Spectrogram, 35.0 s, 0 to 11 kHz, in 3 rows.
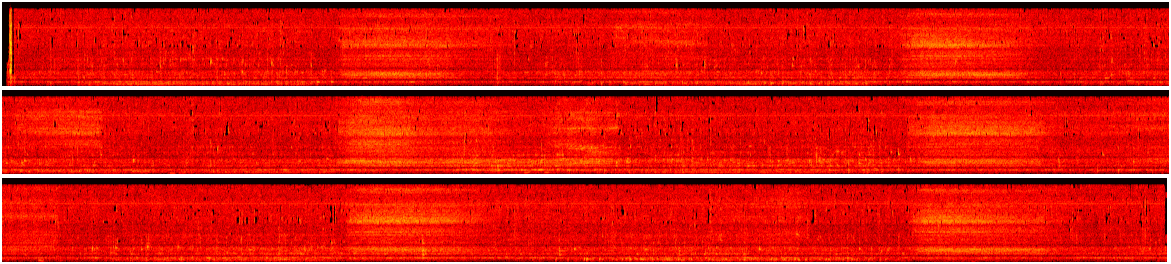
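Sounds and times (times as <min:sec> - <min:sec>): bubbly exhalations: 0:00.8 - 0:03.3, 0:05.7 - 0:08.8, 0:24.4 - 0:26.8, 0:28.9 - 0:32.4
hissing regulator inhalation: 0:01.2 - 0:05.1, 0:06.0 - 0:10.4, 0:11.7 - 0:13.2, 0:14.9 - 0:19.6, 0:20.7 - 0:24.1, 0:26.7 - 0:28.5, 0:30.6 - 0:34.1.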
